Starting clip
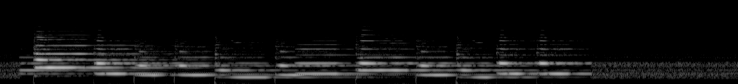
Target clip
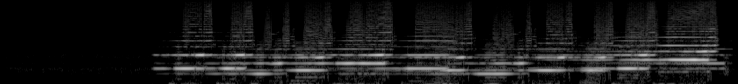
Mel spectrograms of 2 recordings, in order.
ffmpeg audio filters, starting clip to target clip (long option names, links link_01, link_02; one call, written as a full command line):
ffmpeg -i in.wav -filter_complex "[0:a]areverse,asplit=2[link_01][link_02];[link_02]acrusher=bits=4:mix=0:aa=0.000001,volume=-11.5dB[link_03];[link_01][link_03]amix=inputs=2:normalize=0,asetrate=66075,aresample=44100,atempo=0.66742,agate=range=-18dB:threshold=-41dB:ratio=16:detection=peak,acrossover=split=160|2200[link_04][link_05][link_06];[link_05]adelay=60[link_07];[link_06]adelay=140[link_08];[link_04][link_07][link_08]amix=inputs=3:normalize=0,volume=3.5dB" out.wav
